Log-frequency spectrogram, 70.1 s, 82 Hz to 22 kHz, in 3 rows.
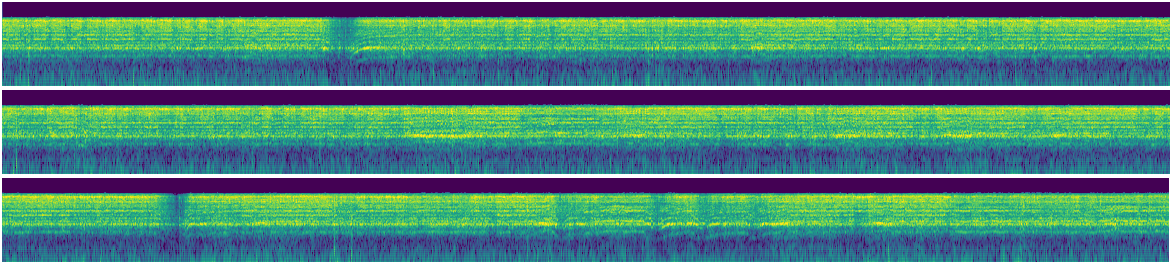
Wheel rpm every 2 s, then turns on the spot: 160, 160, 160, 120, 160, 160, 160, 160, 160, 160, 160, 160, 160, 160, 160, 160, 160, 160, 160, 160, 160, 160, 160, 160, 130, 130, 160, 160, 160, 140, 110, 160, 160, 160, 160.
none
